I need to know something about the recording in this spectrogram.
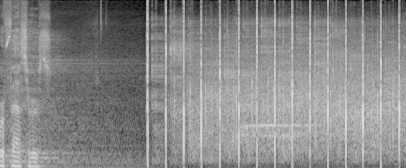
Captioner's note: applause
